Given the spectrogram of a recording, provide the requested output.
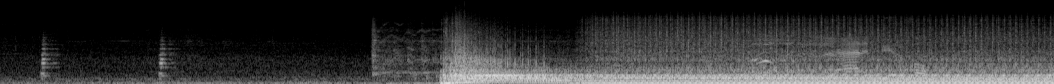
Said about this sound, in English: Ready? I'm going to do the remote start, so it's going to honk the horn for a second.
